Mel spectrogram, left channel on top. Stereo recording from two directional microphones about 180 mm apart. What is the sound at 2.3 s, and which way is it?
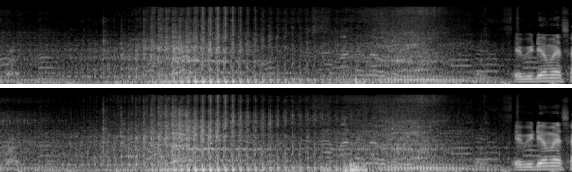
Vehicle, 15° left (ahead or behind).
